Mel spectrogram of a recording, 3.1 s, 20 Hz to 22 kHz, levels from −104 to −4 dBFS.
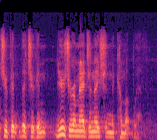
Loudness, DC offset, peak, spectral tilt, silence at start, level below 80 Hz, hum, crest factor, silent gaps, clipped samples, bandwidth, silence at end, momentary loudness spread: -24 LUFS; under 0.1%; -8 dBFS; -4.5 dB/octave; 0 s; -60 dBFS; none; 18 dB; none; under 0.1%; 10.5 kHz; 0.35 s; 9 LU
